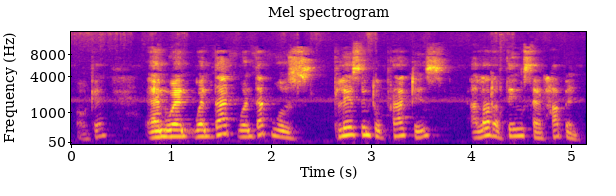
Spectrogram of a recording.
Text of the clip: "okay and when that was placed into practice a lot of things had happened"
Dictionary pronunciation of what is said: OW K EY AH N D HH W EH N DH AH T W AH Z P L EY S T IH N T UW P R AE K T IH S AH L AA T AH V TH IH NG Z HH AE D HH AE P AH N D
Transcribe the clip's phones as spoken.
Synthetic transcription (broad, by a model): OW K EY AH N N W W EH N DH AH T W AH Z P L EY S IH N T UW P R AE K T IH S AH L AA T AH V TH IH NG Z HH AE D HH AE P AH N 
